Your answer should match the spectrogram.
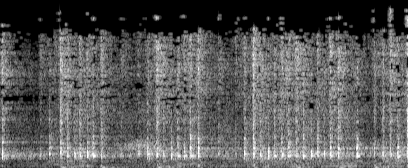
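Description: Live hand percussion: after a brief lull, low drum strokes start about half a second in and go on in a steady rhythm, with sustained higher tones and light clicking strokes over them.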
